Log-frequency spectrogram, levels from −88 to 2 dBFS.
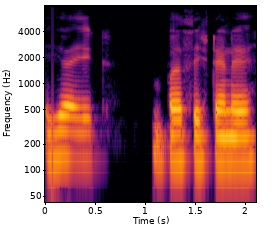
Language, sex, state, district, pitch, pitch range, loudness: Hindi, male, Bihar, Jamui, 125 Hz, 125-135 Hz, -15 LUFS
